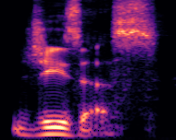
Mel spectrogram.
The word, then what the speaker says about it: Jesus: they were finally differentiated add some influence from Germanic languages which makes the S between two vowels sound like a z and we finally arrive at Jesus but let's complicate this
